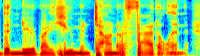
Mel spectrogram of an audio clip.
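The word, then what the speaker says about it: Phandalin: Times were good, and the nearby human town of Fadalin, pronounced Bandolin, prospered as well.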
